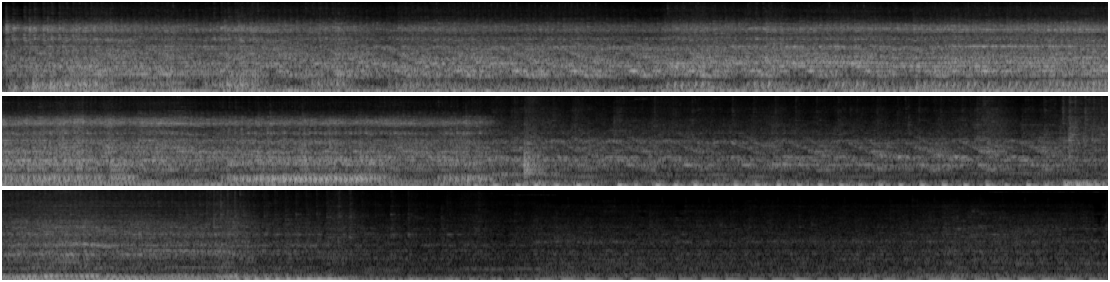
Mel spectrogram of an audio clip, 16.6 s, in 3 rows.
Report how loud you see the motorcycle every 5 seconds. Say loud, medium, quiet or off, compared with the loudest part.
loud, loud, medium, quiet.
